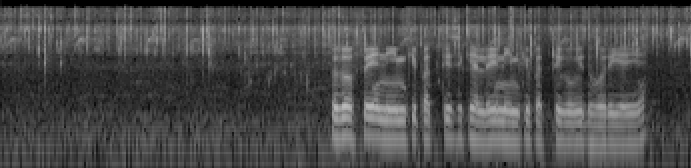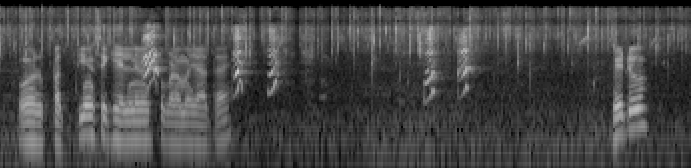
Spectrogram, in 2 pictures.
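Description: Water trickles and splashes steadily onto stone.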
